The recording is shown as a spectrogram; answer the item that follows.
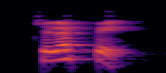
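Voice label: "celepik", Malay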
